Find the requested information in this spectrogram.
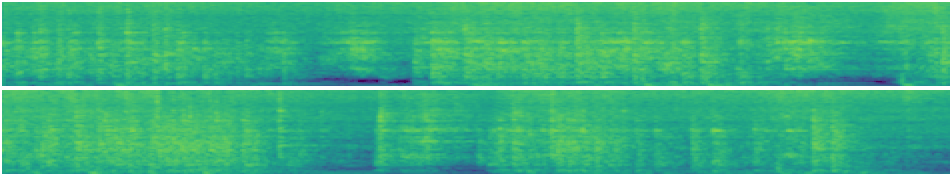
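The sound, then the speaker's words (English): Aromatics stir-fried over intense heat in a pan rather than a wok give a loud, continuous sizzle. Scraping stirring strokes make the noise dip and surge every couple of seconds. “what you're doing here is you're, in Cantonese, we call this bao, which means to explode. So that's kind of what you're doing. You want to get a sort of like really intense heat on these aromatics, bring out their aroma.”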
